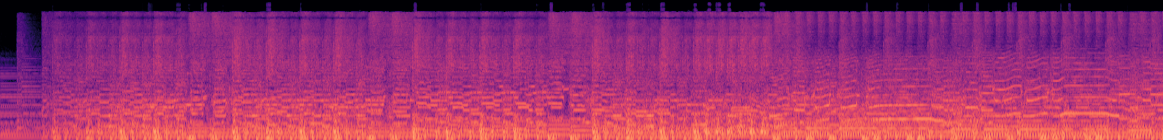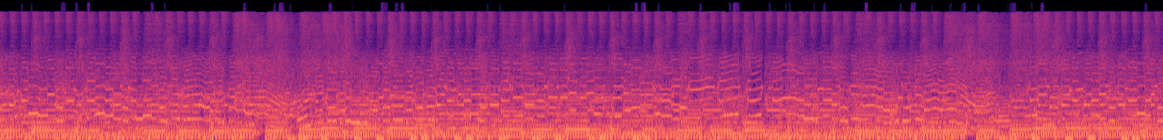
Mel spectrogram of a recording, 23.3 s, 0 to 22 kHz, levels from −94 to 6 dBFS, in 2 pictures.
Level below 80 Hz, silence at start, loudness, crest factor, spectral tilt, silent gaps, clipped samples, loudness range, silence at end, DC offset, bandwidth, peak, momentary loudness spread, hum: -26 dBFS; 0 s; -20 LUFS; 16 dB; -5 dB/octave; none; under 0.1%; 1 LU; 0 s; under 0.1%; 17 kHz; -4 dBFS; 2 LU; none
